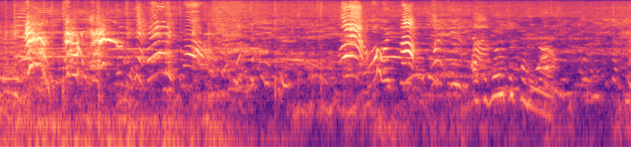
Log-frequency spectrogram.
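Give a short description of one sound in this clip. Young children shout and squeal excitedly close by.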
